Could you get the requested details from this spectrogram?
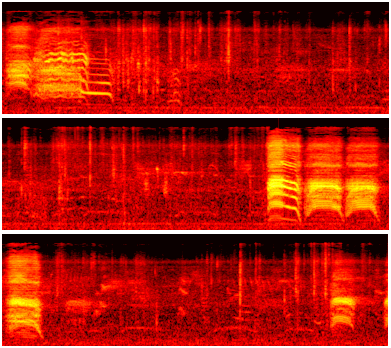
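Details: During a squabble between crows and wild birds over food, a crow gives a single rough caw, then after a quiet stretch a rapid burst of four or five harsh, ringing caws, with faint chirps in between.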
